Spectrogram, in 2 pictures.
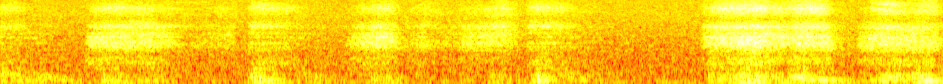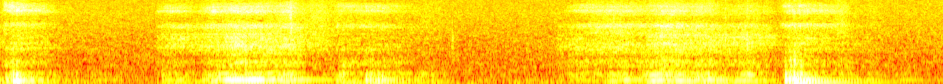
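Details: Snoring from a sleeping domestic dog: repeated low, buzzy, wheezing breaths in an irregular rhythm, swelling into several louder snorts toward the end, with no other sounds in the small room.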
